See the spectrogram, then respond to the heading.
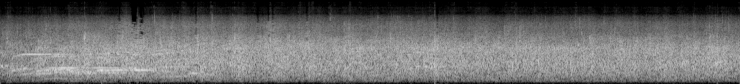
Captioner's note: applause and cheering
